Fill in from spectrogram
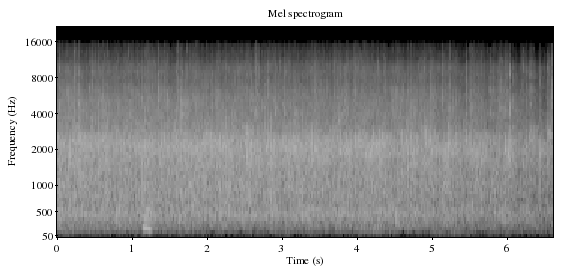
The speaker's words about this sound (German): Come on, give God a praise. Gebt Gott ruhig einen Applaus.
